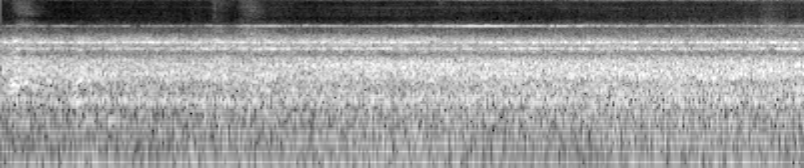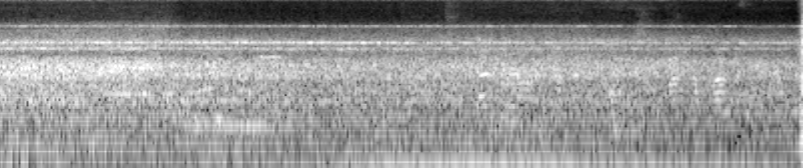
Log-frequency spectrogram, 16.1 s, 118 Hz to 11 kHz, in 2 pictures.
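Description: EMD WDG4 diesel locomotive's 16-cylinder two-stroke engine working under load as it hauls a freight train past: a deep steady drone with the high steady whine of its turbocharger over it. The sound grows louder near the end as the freight wagons roll by.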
